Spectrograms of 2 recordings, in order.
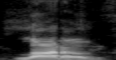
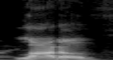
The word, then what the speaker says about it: lot of: L T OV and think of it not as a t but as a d but you have to say it fast and say lot of lot of lot of I hope that helps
